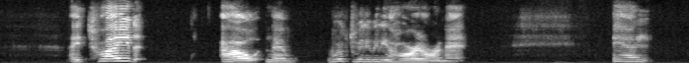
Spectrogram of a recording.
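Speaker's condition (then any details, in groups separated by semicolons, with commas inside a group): Down syndrome; walked later than other children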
